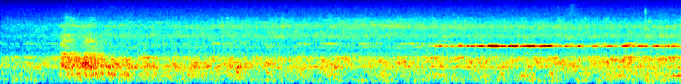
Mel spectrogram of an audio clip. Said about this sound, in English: Check this fourth locomotive back, you guys.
